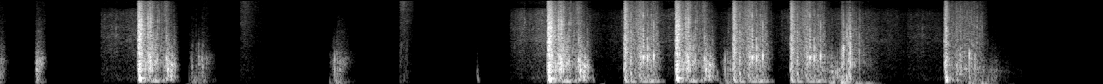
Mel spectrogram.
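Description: Leaves rustle and break with repeated crackling bursts.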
